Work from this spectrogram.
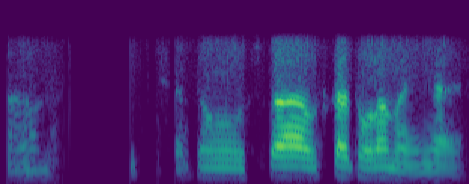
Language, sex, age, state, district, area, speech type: Urdu, male, 30-45, Uttar Pradesh, Lucknow, urban, conversation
